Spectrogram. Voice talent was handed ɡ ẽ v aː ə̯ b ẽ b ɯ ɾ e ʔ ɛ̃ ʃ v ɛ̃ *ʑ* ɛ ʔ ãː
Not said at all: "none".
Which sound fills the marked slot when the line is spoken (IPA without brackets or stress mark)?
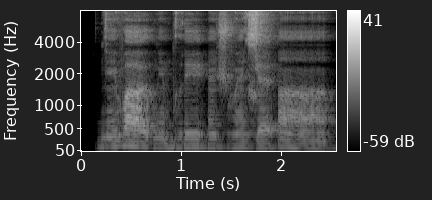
ʑ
